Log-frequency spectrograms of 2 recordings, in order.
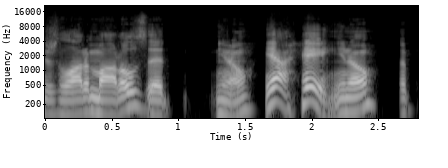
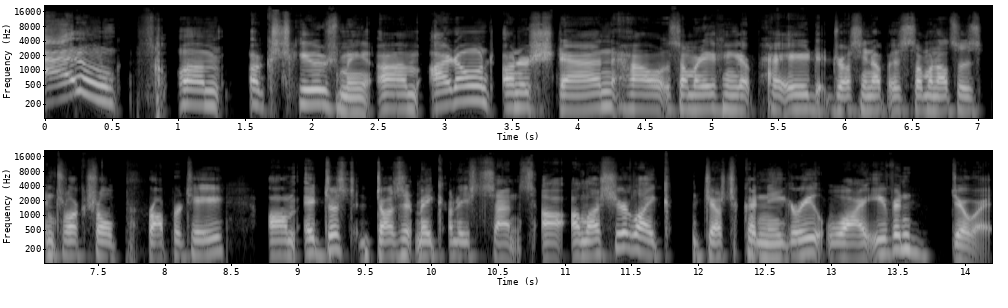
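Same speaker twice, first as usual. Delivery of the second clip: halting, hesitant speech full of ums. Retelling what another podcast member said, imitating Taylor. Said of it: "That's a really good impression of Taylor".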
